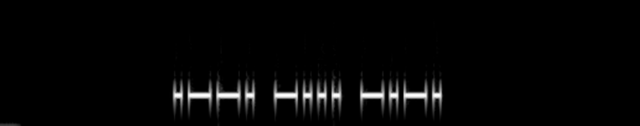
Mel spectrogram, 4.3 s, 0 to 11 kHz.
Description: Morse code, heard as a keyed tone, about 25 wpm, 700 Hz. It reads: PBC
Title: USA Call Sign Postfixes - 3 Letters 25wpm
